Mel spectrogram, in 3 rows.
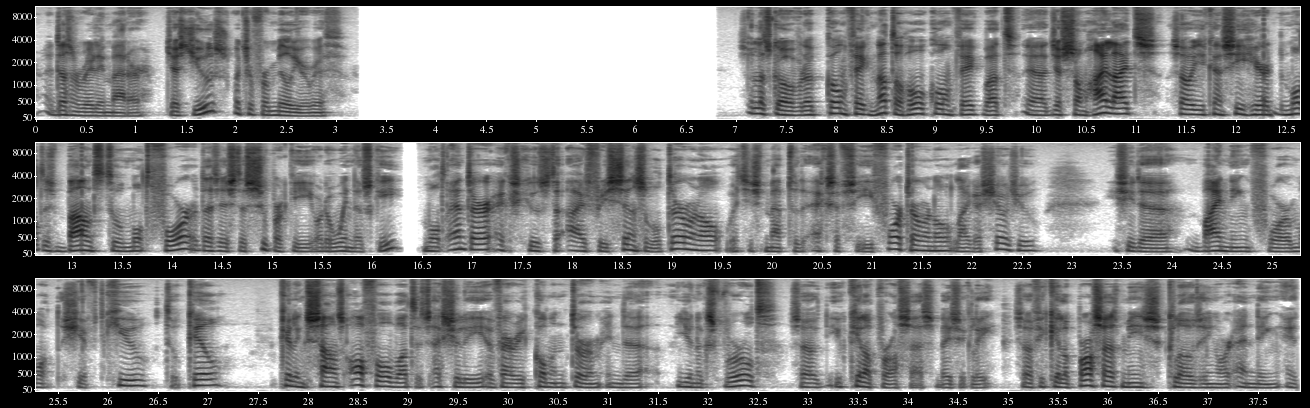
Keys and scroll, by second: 0.4 BackSpace, 0.5 BackSpace, 0.7 BackSpace, 0.9 BackSpace, 2.2-5.2 typing, 5.3 Tab, 5.6 Return, 6.4-9.2 typing.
